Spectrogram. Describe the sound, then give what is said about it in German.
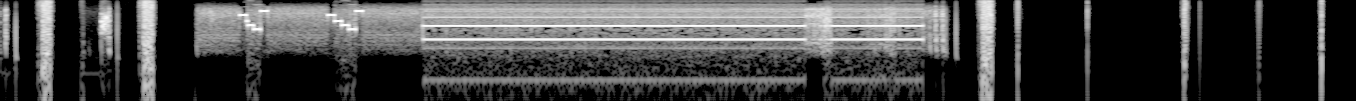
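Fire brigade radio alerting tones over a narrow, hissy channel, alerting a fire brigade in Dornburg near Jena to a garden shed fire: a few short, quick beeps, then a steady, buzzy multi-pitched tone held for about five seconds, followed by sharp squelch clicks. “Wechsel hin mit Alarmierung.”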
